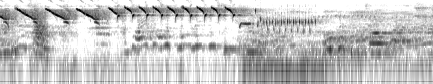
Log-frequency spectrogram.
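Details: Canary tutor song with melodious phrasing: a few descending swept notes, a quick even trill of short notes, then a lower buzzy fluttering phrase trailing off.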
